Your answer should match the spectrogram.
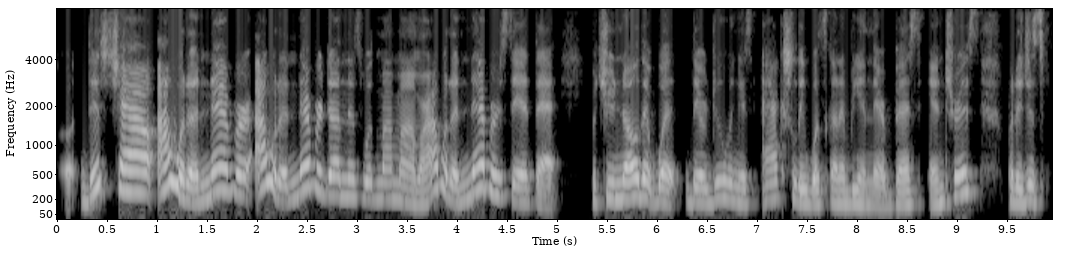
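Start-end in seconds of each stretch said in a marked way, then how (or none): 0.1-5.0 exasperated parent's inner voice. Retold or imitated. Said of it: "because we're saying, like".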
